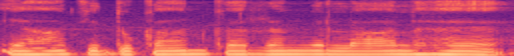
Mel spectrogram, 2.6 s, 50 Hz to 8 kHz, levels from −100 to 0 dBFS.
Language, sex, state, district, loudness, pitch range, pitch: Hindi, male, Jharkhand, Ranchi, -17 LUFS, 125-130 Hz, 125 Hz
